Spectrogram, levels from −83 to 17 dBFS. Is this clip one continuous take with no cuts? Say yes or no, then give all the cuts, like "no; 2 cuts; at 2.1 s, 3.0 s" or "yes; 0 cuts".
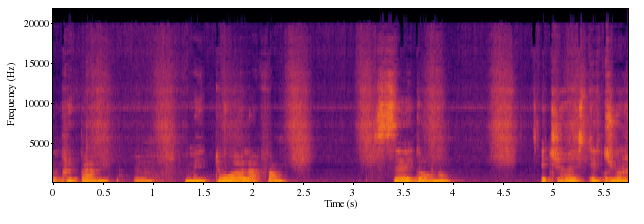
yes; 0 cuts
